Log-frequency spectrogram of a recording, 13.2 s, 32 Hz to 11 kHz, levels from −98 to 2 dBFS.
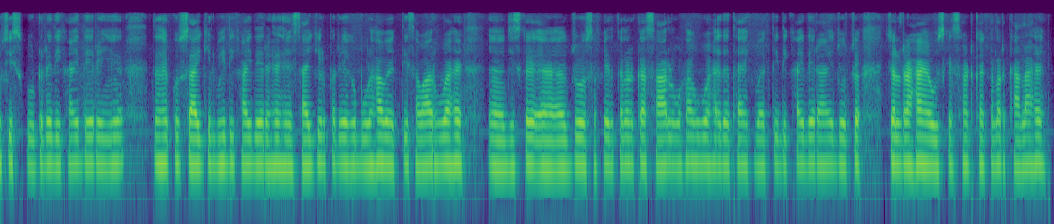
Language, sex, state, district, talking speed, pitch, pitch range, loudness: Hindi, male, Uttar Pradesh, Ghazipur, 220 wpm, 150 Hz, 150-155 Hz, -24 LUFS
